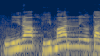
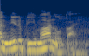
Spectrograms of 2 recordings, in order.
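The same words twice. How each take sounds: First: निराभिमान with long "raa"; long ā inside निराभिमान; wrong form. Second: Said in the usual way. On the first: Shown as a demonstration. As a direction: stretch the rā in निराभिमान, as a mistake to reject.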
